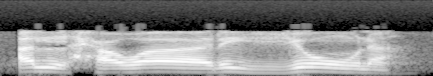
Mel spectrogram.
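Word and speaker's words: الحواريون: اذ قال الحواریون. حواری یہ مفرد ہے اور اس کی جو جمع ہے یہاں اس پوزیشن میں حواریون یوں ہم پڑھیں گے کیونکہ یا مشدد ہے. اذ قال الحواریون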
